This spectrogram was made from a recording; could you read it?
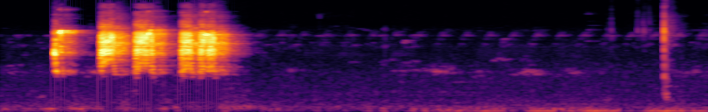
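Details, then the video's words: Black francolin of pure Sindhi lineage giving one rasping call of four hoarse, scratchy notes within two seconds, then near silence with a single brief tick at the end. "pure Sindhi Kale teetar Ki Awaaz"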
